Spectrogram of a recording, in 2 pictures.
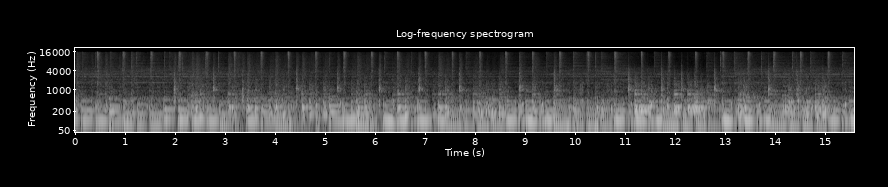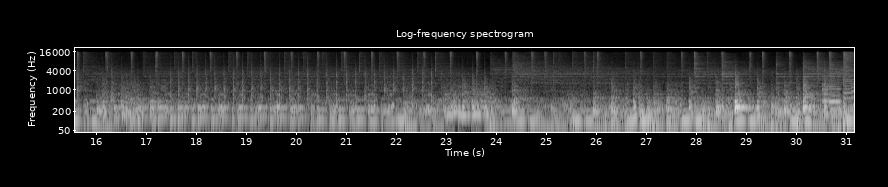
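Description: Jazz trio of double bass, drum kit and piano playing, with the bass moving from note to note under busy drumming on cymbals, snare and bass drum.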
